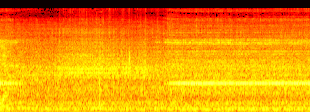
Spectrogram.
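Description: Refrigerant vacuum pump running steadily, pulling a vacuum through the manifold gauge's low side to clear air out of an air-conditioning system after a leak. The sound grows louder and a steady high whine comes back about three seconds in.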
